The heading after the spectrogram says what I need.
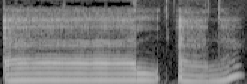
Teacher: جب ہم پہلا حمزہ کھینچیں گے اس کے بعد ہے سکون، تو یہ ہے مد لازم کلمی مخفف ، کیونکہ یہاں پر نا شدہ نہیں ہے تو مثقل نہیں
